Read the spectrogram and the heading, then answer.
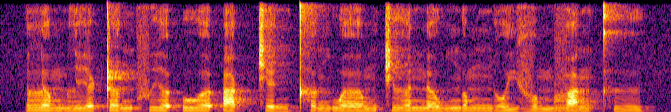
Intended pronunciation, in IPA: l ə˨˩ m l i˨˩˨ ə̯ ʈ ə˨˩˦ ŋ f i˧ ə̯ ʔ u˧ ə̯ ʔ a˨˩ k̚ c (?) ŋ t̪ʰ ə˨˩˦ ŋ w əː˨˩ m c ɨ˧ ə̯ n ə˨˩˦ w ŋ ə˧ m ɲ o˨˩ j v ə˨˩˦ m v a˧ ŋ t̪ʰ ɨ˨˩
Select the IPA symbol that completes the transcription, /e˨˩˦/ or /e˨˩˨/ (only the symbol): e˨˩˨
